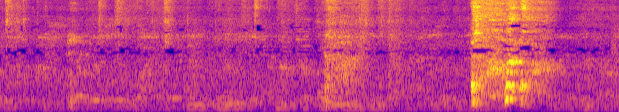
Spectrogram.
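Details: Girl gives a few coughs, a softer one then a louder double cough, over faint room noise and quiet voices; cough.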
